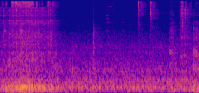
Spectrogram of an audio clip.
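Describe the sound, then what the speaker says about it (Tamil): A sewing machine stitches fabric along a curved seam, a steady close whirring hum that runs continuously through the whole stretch with no pauses and no voices. "இந்த வளைவில் இப்படியே தைச்சிட்டு வாங்க"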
